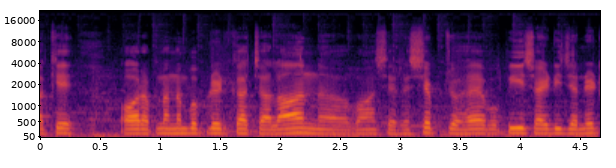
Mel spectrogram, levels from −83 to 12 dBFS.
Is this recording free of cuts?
yes; 0 cuts

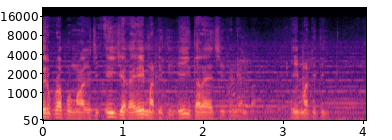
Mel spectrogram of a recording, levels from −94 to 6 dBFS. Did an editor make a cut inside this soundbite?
no; 0 cuts

